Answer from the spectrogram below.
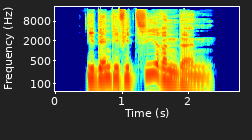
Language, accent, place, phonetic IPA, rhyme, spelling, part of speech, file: German, Germany, Berlin, [idɛntifiˈt͡siːʁəndn̩], -iːʁəndn̩, identifizierenden, adjective, De-identifizierenden.ogg
- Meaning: inflection of identifizierend: 1. strong genitive masculine/neuter singular 2. weak/mixed genitive/dative all-gender singular 3. strong/weak/mixed accusative masculine singular 4. strong dative plural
